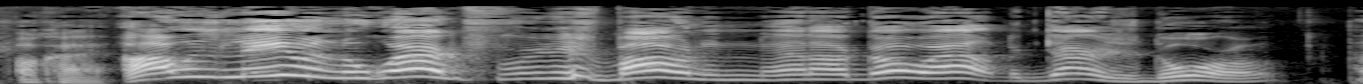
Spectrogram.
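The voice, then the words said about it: Put-on stereotypical Virginia yokel accent. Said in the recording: “I'm about to do a voice. ... Virginia ... They talk very stereotypically like slack-jawed yokel type ... the Virginia accent”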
